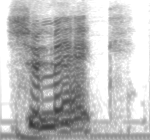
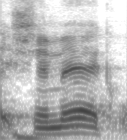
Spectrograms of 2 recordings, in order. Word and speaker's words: Shamek: Shemek. Yeah, Shemek.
